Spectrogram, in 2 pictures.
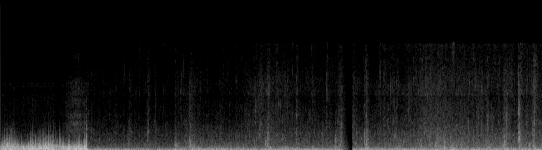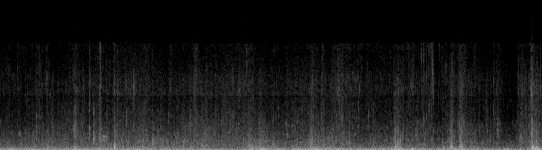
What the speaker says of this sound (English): Can you guys hear the wind out here?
